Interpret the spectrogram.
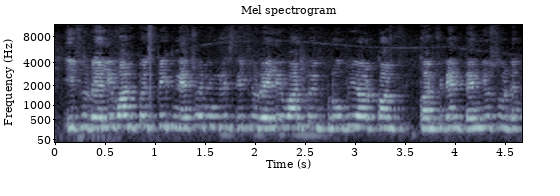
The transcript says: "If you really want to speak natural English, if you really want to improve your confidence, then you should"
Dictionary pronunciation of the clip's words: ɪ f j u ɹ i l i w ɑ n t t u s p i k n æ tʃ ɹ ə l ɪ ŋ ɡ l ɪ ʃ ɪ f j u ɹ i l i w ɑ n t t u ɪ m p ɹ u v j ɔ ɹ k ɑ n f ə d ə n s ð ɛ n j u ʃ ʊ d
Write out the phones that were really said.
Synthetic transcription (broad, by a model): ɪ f j u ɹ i l i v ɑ n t t u s p i k n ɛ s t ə n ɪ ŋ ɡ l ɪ s ɪ f j u ɹ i l i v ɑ n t t u ɪ m p ɹ u v j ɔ ɹ k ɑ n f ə d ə n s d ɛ n j u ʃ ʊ d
